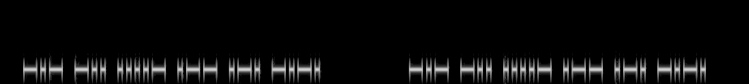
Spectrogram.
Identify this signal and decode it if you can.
Morse code, heard as a keyed tone, about 28 wpm, 700 Hz. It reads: KD4WRC KD4WRC
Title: USA Call Signs - 6 Characters - Repeated 3x - 28wpm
